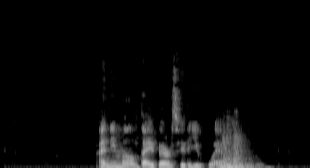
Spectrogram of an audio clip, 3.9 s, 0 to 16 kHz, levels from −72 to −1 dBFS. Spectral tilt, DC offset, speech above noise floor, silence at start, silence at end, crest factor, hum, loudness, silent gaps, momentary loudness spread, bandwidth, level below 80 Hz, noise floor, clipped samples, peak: -6 dB/octave; under 0.1%; 40 dB; 1.25 s; 0.45 s; 22 dB; none; -27 LUFS; none; 10 LU; 10.5 kHz; -42 dBFS; -66 dBFS; under 0.1%; -6 dBFS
